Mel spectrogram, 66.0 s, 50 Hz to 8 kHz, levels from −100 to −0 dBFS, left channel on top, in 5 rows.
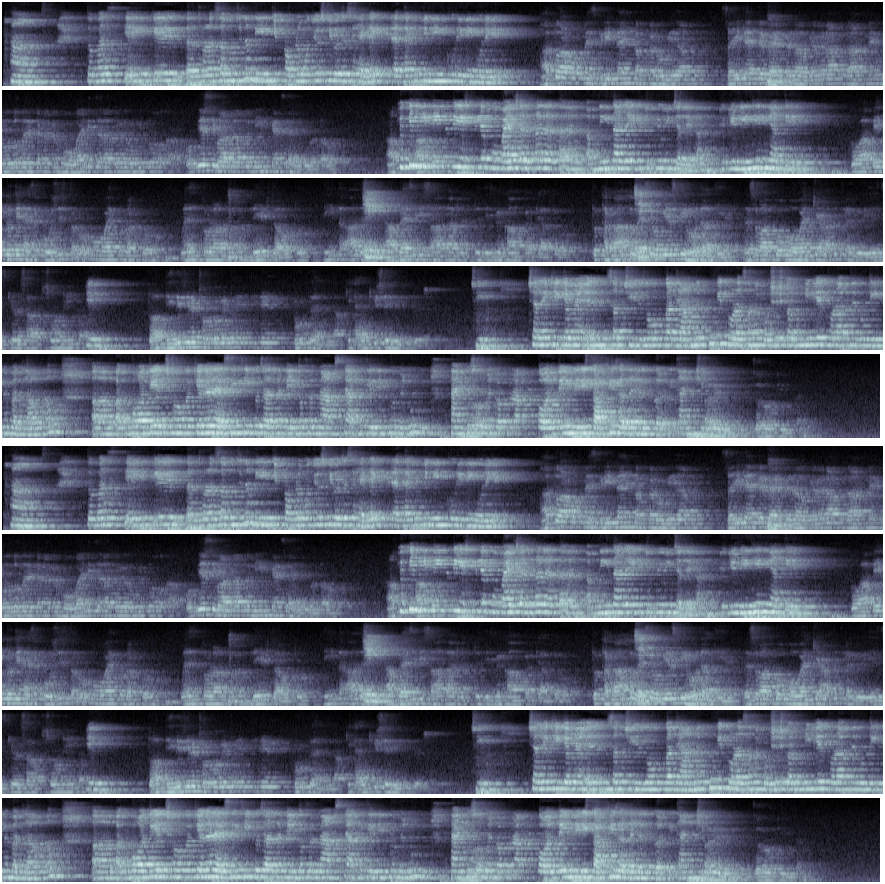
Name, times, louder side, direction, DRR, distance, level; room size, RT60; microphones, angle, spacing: voice 1, 0.1-0.6 0.8-7.4 11.5-11.6 19.2-25.2 31.8-32.1 35.9-36.0 40.9-41.1 46.7-47.0 47.5-63.4, equal, 35° left, -7 dB, 3.2 m, -22 dB
voice 2, 8.1-10.4 10.9-18.2 19.0-19.1 19.4-20.0 25.3-25.5 25.9-28.7 29.1-30.9 31.2-34.9 35.3-41.1 41.8-43.7 44.0-45.9 59.7-60.5 63.4-64.9, equal, 5° left, -6 dB, 4.1 m, -32 dB
24.5 x 13.0 x 2.8 m, 1.3 s
head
